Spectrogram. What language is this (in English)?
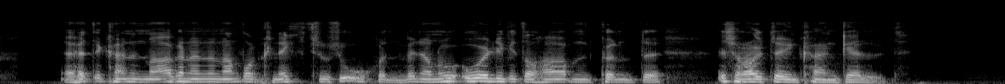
German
